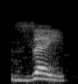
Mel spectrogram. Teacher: یہ زا جو ہے ہم سختی سے ادا کریں گے, لیکن جیسے ہی ہم لین کی طرف جائیں گے تو ہم نرمی سے ادا کریں گے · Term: حروف لین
